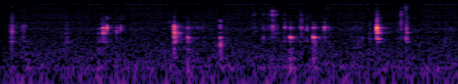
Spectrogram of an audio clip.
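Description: Small plastic parts click and tap as they are handled.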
